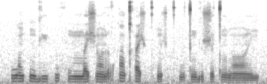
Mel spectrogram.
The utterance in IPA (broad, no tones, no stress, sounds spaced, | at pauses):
w ɔ̃ kʷ ŋ ɡ y p ʏ xʷ mː ɐ ʃ ɔ̃ r q ɐ̃ qʰ œ ʃ kʷʰ œ̃ ʃ kʷʰ œ t ŋ ɡ ʏ ʃ œ t ŋ ɡ ɔ̃ i̯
